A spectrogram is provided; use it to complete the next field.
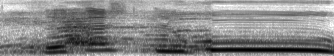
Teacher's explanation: واو مدہ بھی ہے، اور کاف پر بھی پیش ہے، واو بھی آ رہا ہے، ہونٹ پھر گول ہو جائیں گے۔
